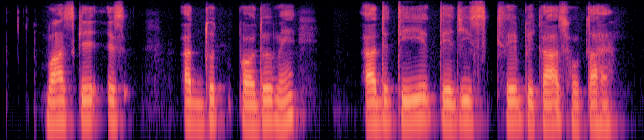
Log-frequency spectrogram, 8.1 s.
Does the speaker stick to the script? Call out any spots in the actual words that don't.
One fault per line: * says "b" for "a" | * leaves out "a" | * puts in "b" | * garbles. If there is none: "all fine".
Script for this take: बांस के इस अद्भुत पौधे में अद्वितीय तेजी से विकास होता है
all fine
